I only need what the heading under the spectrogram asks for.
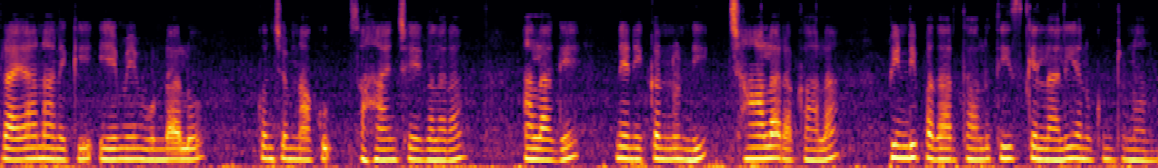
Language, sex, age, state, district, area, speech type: Telugu, female, 30-45, Andhra Pradesh, Kurnool, rural, spontaneous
